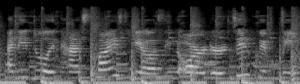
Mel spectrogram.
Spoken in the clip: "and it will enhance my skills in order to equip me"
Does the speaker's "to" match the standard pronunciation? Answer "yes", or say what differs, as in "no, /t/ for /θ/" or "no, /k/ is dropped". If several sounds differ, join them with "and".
no, /s/ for /t/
